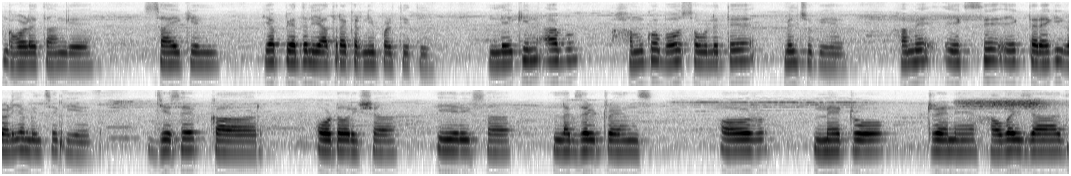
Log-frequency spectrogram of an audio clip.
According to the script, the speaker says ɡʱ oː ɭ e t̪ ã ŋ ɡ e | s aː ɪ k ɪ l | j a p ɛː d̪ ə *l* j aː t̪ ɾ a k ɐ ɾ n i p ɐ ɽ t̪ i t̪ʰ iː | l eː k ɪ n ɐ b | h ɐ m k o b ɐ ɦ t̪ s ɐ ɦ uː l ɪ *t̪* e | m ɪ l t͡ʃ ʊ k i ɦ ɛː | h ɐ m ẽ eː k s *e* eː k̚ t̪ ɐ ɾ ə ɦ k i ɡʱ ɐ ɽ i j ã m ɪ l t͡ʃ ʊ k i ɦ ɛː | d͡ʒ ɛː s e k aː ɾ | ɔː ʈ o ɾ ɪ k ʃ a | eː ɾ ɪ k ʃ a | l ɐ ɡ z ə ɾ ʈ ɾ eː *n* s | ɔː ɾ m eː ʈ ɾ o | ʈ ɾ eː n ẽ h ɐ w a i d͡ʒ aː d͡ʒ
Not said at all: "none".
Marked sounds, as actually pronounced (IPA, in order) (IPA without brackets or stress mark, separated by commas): l, t̪, e, n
